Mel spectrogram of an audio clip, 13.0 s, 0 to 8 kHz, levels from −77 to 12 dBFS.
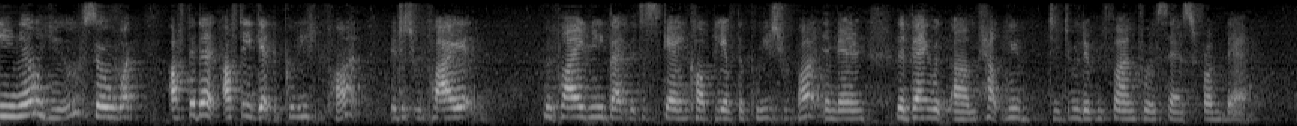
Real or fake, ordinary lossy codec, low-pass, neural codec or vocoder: fake; none; 7.2 kHz; codec, 16 kHz, 1.1 kbps, Voila-Tokenizer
